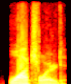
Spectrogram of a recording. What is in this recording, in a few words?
"watchword", American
